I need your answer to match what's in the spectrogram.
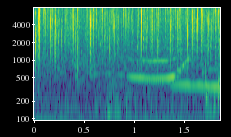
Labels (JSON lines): {"label": "biophony", "recorder": "SoundTrap 300"}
